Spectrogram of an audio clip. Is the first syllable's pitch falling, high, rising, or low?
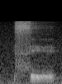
low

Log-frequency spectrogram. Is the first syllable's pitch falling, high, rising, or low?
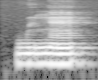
high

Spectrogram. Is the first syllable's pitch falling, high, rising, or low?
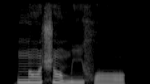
high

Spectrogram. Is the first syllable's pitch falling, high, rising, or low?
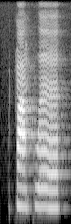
low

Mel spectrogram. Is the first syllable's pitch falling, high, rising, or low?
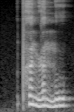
falling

